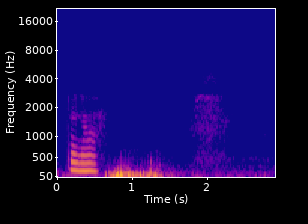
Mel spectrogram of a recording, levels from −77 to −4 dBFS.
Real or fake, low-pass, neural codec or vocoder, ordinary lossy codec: real; 7.2 kHz; none; none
